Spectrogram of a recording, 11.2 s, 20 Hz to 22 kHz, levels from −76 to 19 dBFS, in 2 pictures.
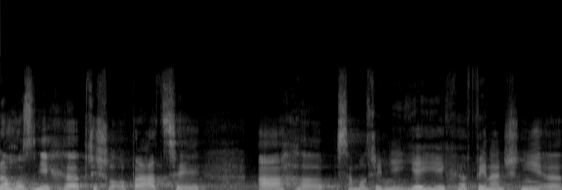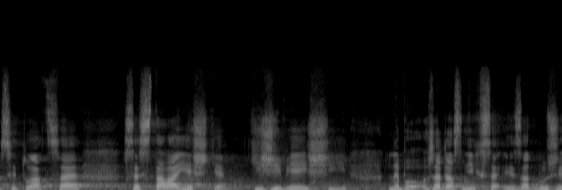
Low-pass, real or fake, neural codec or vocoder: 14.4 kHz; real; none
